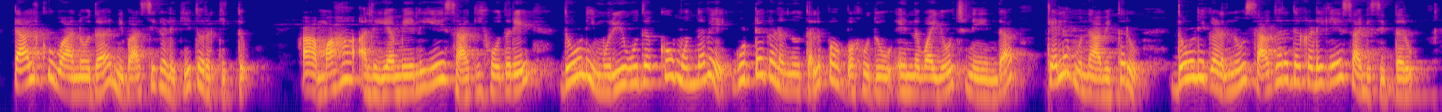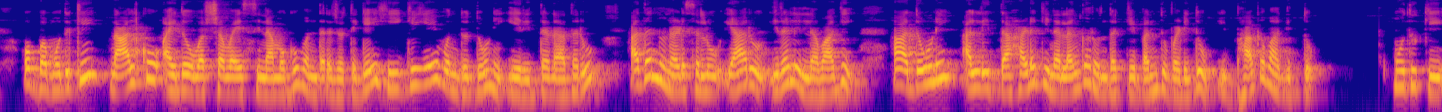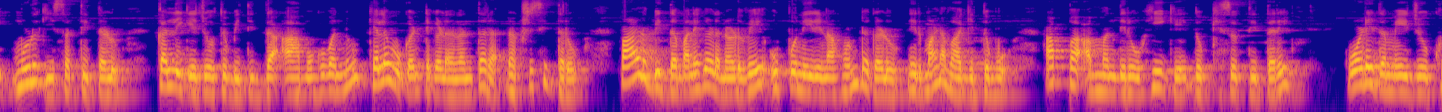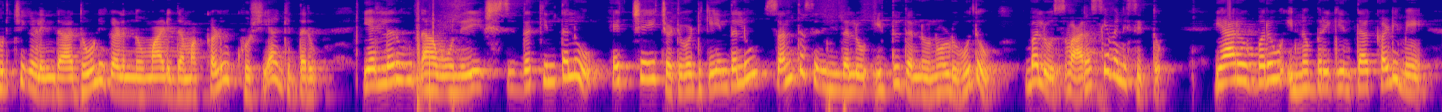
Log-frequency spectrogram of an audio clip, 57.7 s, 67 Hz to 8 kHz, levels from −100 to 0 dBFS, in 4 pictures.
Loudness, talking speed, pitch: -18 LUFS, 95 wpm, 190 Hz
